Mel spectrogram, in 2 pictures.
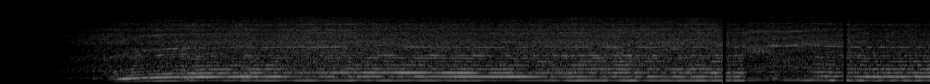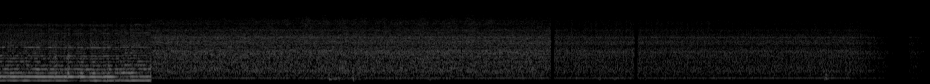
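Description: RIDGID 5-inch random orbit sander starting up, its whine rising in pitch, then running steadily while smoothing the edges of a pine painting panel, its pitch dipping briefly near the middle. Its whine stops about eleven seconds in, leaving a quieter steady hiss and hum.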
